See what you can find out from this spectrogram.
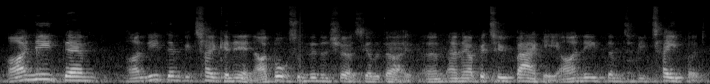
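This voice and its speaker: A British man hosting a casual live chat, reading out viewer comments and answering in a rambling, halting way with many restarts. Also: fairly high pitch, expressive. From Britain. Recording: noisy ambient background.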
